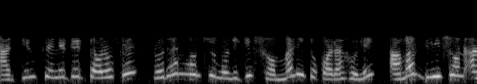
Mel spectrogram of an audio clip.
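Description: Tandem speech coding runs throughout: three low-rate speech codecs in series, consistent with GSM then AMR-NB, each recoding its predecessor's damage into rough, muffled, warbly speech; spectrogram shows nothing above 3.6 kHz.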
